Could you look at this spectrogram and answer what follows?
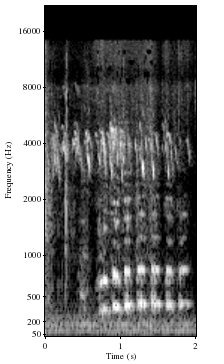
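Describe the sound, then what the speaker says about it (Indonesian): A Bangkok fighting rooster clucks in a series of short, soft, evenly spaced notes, fairly close but quiet, over light background noise with no talk. "ini ayam bangkoknya biar dikeluarin sama Pak Anton dulu"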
